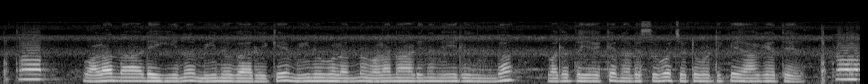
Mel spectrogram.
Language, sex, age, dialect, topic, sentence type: Kannada, male, 25-30, Central, agriculture, statement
